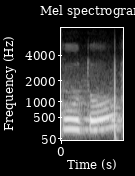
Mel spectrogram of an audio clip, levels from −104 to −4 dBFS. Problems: constant background noise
